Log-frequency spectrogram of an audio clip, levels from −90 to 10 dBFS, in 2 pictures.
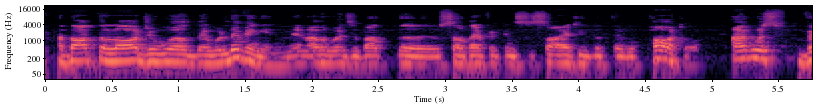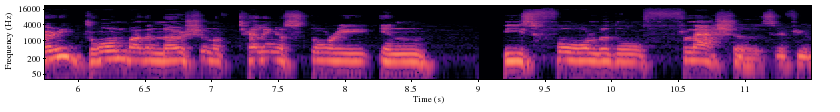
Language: English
